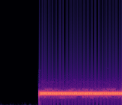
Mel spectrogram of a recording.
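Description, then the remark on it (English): After a moment of silence, a steady electronic phone tone starts abruptly and holds at an even pitch and loudness, like a call ringing on the line, with no voices. “Are you calling her again?”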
